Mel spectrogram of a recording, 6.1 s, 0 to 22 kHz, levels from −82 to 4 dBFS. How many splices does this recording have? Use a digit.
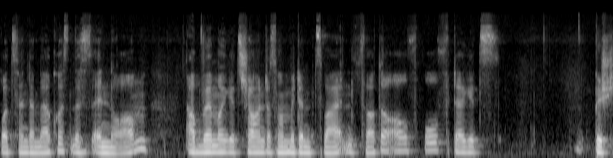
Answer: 0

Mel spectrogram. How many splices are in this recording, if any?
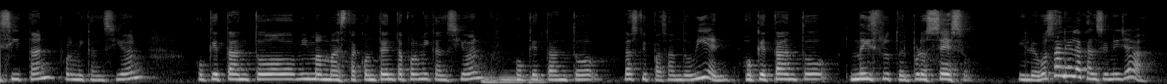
2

